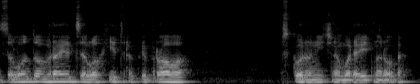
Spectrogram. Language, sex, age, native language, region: Slovenian, male, 18-29, Slovenian, Drava region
